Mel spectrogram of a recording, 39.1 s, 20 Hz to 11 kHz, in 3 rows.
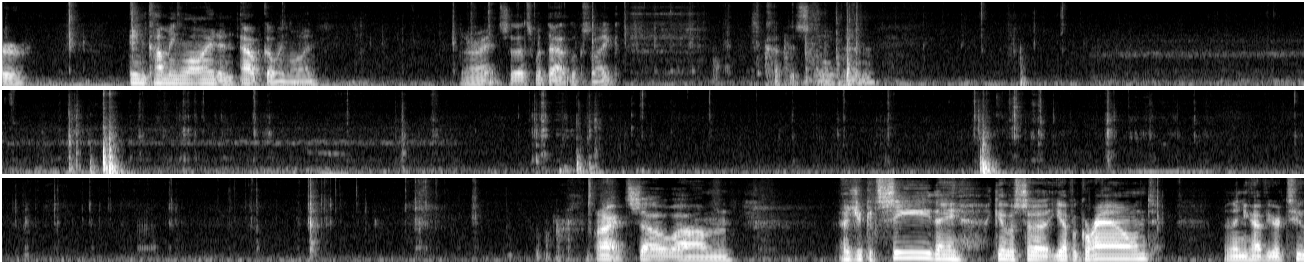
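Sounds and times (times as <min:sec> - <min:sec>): faint high tone: 0:15.2 - 0:17.2.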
